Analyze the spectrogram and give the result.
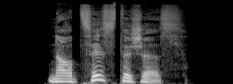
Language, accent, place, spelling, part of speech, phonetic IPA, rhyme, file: German, Germany, Berlin, narzisstisches, adjective, [naʁˈt͡sɪstɪʃəs], -ɪstɪʃəs, De-narzisstisches.ogg
- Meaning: strong/mixed nominative/accusative neuter singular of narzisstisch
